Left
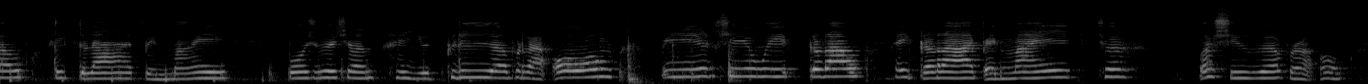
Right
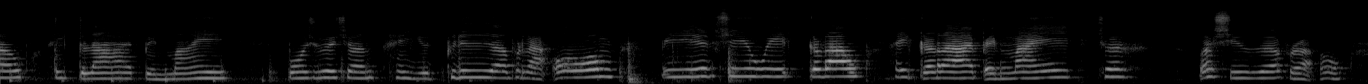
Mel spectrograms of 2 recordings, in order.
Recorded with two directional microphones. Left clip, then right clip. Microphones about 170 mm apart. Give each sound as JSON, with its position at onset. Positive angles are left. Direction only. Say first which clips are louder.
{"t": 0.6, "sound": "child singing", "louder": "even", "side_deg": -20}
{"t": 1.9, "sound": "a child's voice", "louder": "left 3 dB", "side_deg": -35}
{"t": 2.8, "sound": "a woman's voice", "louder": "left 1 dB", "side_deg": -20}
{"t": 8.9, "sound": "child singing", "louder": "even", "side_deg": -20}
